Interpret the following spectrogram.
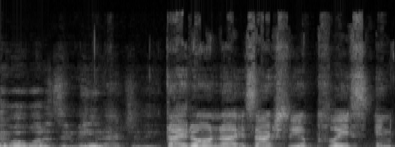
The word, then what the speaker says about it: Tayrona: figure out how to how do I pronounce it yeah that's probably going to be an issue for some people I've received terona right that's how I said it which is fine but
